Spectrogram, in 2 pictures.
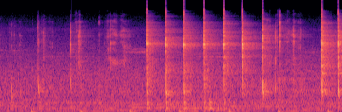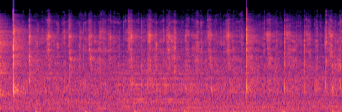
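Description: Metal spoon stirring a thick paste in a glass bowl, clinking against the glass in quick runs of sharp taps, several a second. The clinks are loudest from about two to three seconds in and again around four seconds in, then grow softer.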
